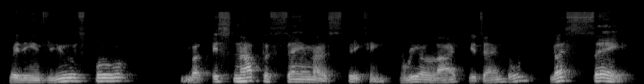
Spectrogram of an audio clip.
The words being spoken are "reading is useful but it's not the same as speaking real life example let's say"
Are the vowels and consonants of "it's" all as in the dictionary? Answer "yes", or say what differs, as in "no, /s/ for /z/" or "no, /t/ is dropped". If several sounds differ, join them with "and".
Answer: yes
